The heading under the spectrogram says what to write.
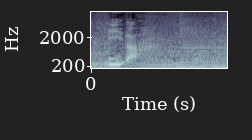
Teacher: That's a glottal stop, or okina.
